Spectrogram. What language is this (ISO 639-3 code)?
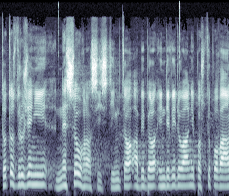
ces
